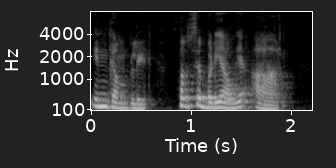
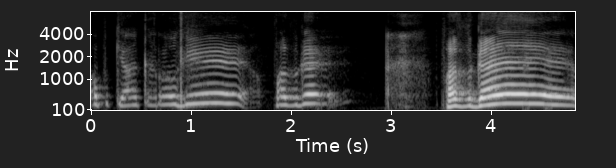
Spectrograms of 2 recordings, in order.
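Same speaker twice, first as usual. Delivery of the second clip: drawn-out, higher, teasing singsong; playful "gotcha" drawl, rising in volume; mock taunt; 5 semitones higher, 4 dB louder, much slower than usual. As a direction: stretch it out to tease the stumped class. Teasing class about a trap.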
